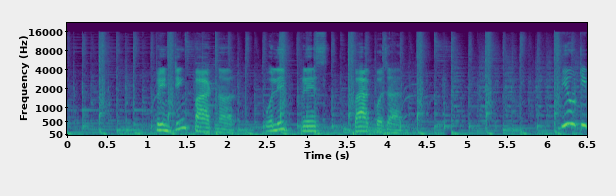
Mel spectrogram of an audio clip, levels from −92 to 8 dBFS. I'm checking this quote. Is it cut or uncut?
cut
